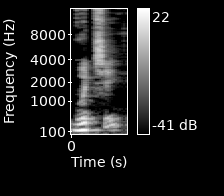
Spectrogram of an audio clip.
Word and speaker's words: Gucci: Gucci, Gucci, sí, se pronuncia doble así. C es como CH.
